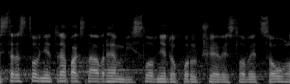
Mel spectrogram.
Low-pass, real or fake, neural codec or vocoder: 14.4 kHz; real; none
